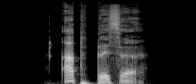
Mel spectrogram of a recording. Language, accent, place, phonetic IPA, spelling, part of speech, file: German, Germany, Berlin, [ˈapˌbɪsə], abbisse, verb, De-abbisse.ogg
- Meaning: first/third-person singular dependent subjunctive II of abbeißen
